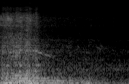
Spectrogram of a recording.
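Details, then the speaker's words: Lexus parked about 10 years: petrol engine catches with a strong burst instantly, then stalls within about a second; two codes stored, fuel pump heard priming again after each stall, owner doubts fuel pump. "The car starts right up and immediately dies. Instantly starts. Instantly dies."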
